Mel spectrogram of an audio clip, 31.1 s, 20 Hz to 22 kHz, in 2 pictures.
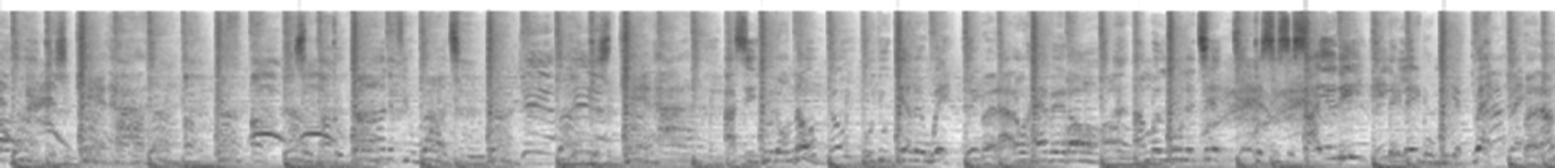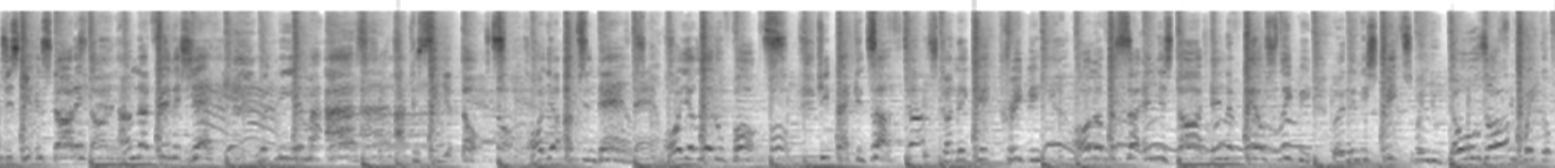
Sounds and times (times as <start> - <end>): Music: 0.0 - 31.1.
